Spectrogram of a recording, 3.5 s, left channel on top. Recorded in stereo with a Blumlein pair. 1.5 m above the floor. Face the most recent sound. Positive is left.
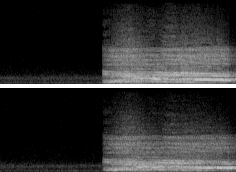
turn(degrees=65)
